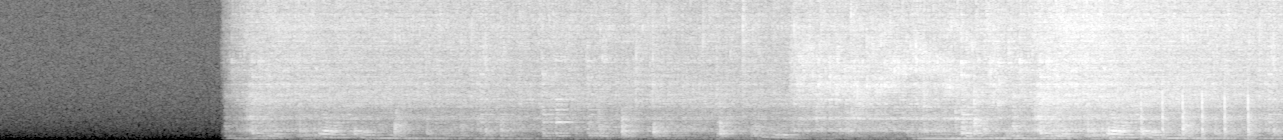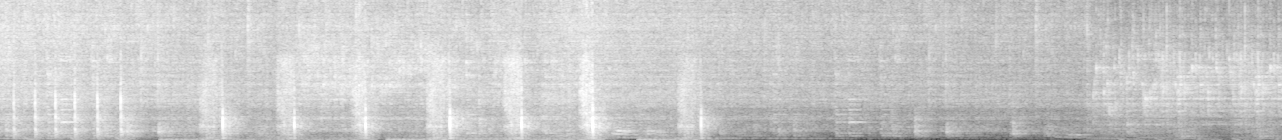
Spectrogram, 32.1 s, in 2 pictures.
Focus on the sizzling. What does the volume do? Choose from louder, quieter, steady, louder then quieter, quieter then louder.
louder then quieter.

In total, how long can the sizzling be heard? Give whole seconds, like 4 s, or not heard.
29 s.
